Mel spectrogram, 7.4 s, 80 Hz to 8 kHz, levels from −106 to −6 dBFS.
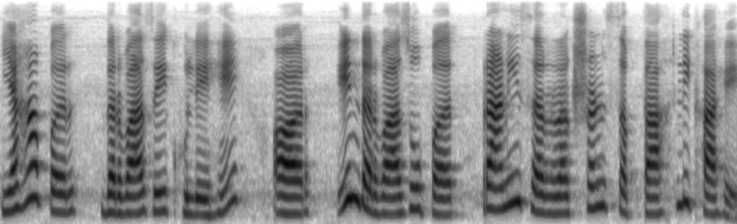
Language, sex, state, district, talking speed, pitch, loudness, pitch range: Hindi, male, Madhya Pradesh, Dhar, 115 wpm, 245 Hz, -18 LUFS, 225-310 Hz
